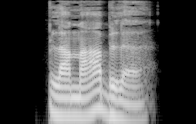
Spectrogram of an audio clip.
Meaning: inflection of blamabel: 1. strong/mixed nominative/accusative feminine singular 2. strong nominative/accusative plural 3. weak nominative all-gender singular
- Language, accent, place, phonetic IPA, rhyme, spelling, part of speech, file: German, Germany, Berlin, [blaˈmaːblə], -aːblə, blamable, adjective, De-blamable.ogg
